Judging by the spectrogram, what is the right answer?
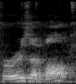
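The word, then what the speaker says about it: Fairuza Balk: craft nancy in it i can never pronounce the name for roosa bulk is how you say it doesn't matter it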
